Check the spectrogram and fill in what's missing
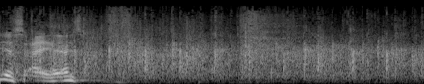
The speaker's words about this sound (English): Round of applause that the choir's back again.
